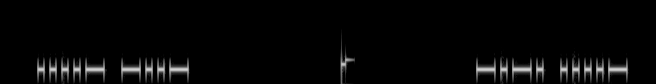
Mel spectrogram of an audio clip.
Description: Morse code, heard as a keyed tone, about 20 wpm, 690 Hz. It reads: 4X C4
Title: Two Letter-Number Combinations - 20wpm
